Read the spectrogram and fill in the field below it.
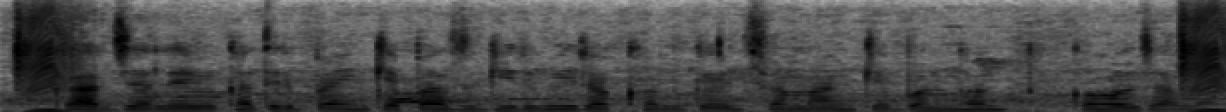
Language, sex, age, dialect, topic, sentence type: Bhojpuri, female, <18, Southern / Standard, banking, statement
